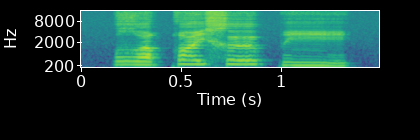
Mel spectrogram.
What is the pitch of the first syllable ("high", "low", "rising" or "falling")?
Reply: low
